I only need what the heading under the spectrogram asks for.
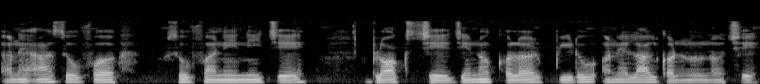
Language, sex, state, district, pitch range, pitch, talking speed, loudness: Gujarati, male, Gujarat, Valsad, 105-110 Hz, 105 Hz, 125 wpm, -20 LUFS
